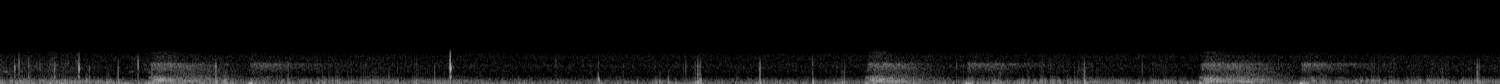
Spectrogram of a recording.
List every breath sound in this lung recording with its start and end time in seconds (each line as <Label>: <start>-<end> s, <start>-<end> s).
Inhalation: 1.31-2.53 s, 8.57-9.61 s, 11.97-13.03 s
Exhalation: 2.54-4.03 s, 9.63-10.63 s, 13.03-14.07 s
